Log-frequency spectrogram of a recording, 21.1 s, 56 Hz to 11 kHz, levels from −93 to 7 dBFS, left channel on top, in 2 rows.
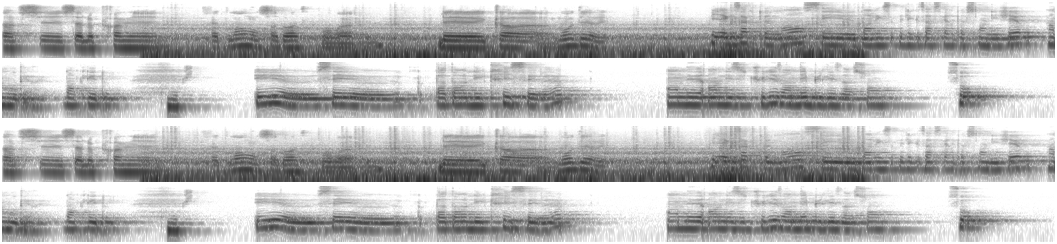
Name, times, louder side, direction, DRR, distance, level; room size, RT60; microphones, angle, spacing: voice 1, 0.0-1.7 2.1-3.8 4.4-6.1 12.2-12.3, left 1 dB, 5° left, 11 dB, 0.8 m, -24 dB
sound 1, 1.4-8.6, right 1 dB, 80° right, 1.0 m, -21 dB
voice 2, 7.1-10.9 11.1-11.7 12.1-12.2 13.1-16.2 17.2-19.5 20.1-20.2, left 1 dB, 70° left, 6 dB, 2.4 m, -26 dB
26.5 x 12.5 x 9.7 m, 0.88 s
head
